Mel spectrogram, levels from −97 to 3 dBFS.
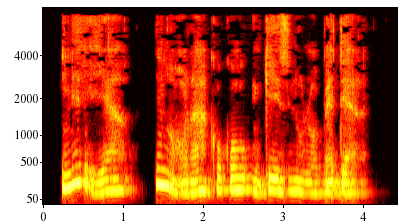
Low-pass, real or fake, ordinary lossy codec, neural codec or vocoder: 7.2 kHz; fake; MP3, 32 kbps; codec, 16 kHz, 4.8 kbps, FACodec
